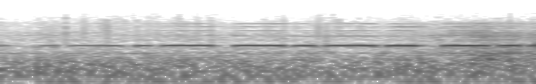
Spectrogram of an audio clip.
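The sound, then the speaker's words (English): A single steady tone keys on and off in short and long pulses, Morse code sent by radio across the Atlantic carrying an urgent warning to a ship, moderately loud against a constant hiss of static. “Across the wide wastes of the dark Atlantic, the Morse signal travels.”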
